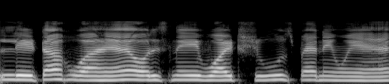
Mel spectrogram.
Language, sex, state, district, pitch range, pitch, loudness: Hindi, female, Chhattisgarh, Raipur, 195-210 Hz, 205 Hz, -15 LUFS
